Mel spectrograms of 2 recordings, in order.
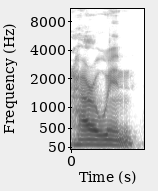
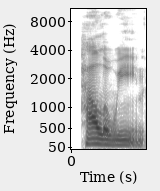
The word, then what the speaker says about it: Halloween: Japanese people pronounce the word Halloween in a hilarious way." Yeah, I can't pronounce that. Harawin. It's probably very challenging to say the double L.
